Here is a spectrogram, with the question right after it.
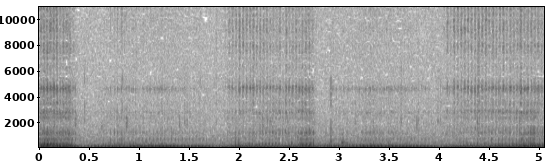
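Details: British Shorthair mother cat purring while her three 3-day-old newborn kittens nurse; a deep, steady rumbling purr with alternating breath phases, a breathier hiss-like phase recurring roughly every two seconds.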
